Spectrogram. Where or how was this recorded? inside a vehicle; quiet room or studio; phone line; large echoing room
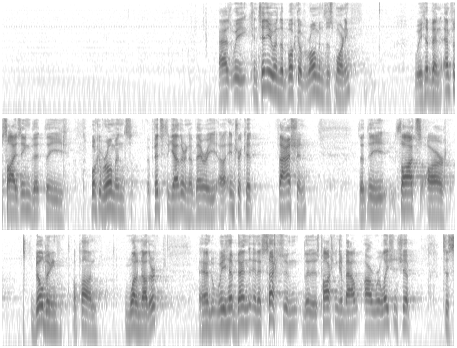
large echoing room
